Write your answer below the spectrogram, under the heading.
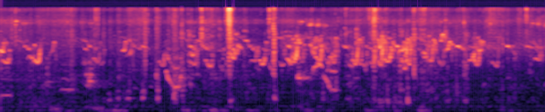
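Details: Several Sindhi grey francolin chicks at feeding time give a continuous stream of sharp, high cheeping notes, overlapping and chattering, mixed with faint clicks and scuffling.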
